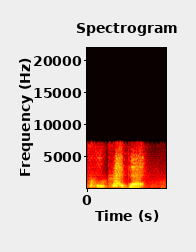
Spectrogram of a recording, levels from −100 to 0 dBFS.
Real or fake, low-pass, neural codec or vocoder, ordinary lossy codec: fake; 7.2 kHz; codec, 44.1 kHz, 0.9 kbps, DAC; none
